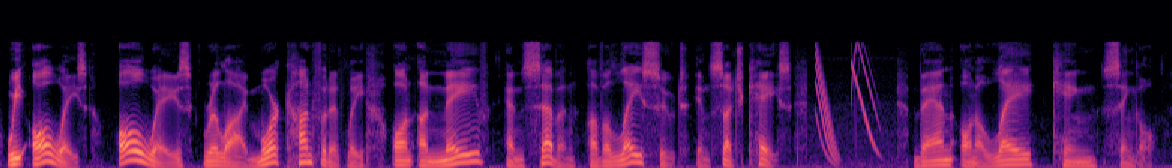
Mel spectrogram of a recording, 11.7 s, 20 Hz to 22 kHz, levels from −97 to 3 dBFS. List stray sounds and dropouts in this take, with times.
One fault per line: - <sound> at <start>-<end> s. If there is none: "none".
- chirp at 8.2-8.8 s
